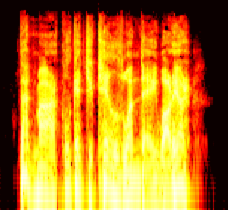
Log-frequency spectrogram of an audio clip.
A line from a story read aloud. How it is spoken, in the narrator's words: the marten growled like a feral dog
